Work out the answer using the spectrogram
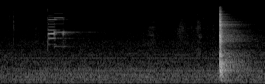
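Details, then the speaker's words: EV conversion with MGA motor, BMS and cell taps connected, replaced contactor; two sharp clicks in quiet room, contactor pulls in and holds without chatter or dropout, no errors reported. "sounds like it's staying on so it say it doesn't say we've got any uh errors which is good"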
